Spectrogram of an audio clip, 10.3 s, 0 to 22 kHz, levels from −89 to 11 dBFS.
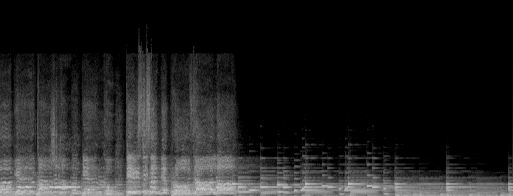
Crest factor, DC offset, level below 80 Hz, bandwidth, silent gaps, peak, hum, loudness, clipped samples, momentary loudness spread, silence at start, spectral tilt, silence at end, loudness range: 16 dB; under 0.1%; -48 dBFS; 16 kHz; none; -2 dBFS; none; -18 LUFS; under 0.1%; 14 LU; 0 s; -5 dB/octave; 0 s; 7 LU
